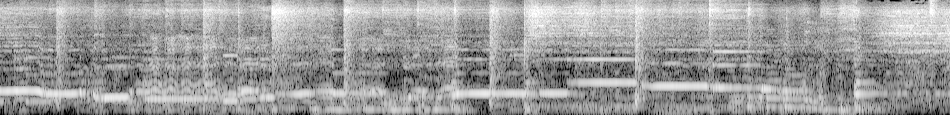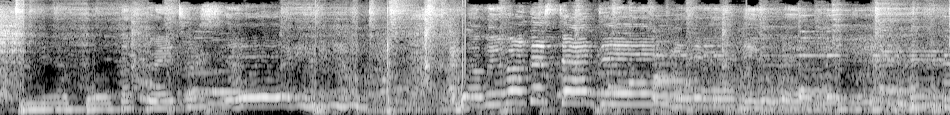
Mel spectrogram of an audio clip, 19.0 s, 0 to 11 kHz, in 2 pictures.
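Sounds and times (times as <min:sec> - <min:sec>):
live band playing: 0:00.0 - 0:19.0.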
